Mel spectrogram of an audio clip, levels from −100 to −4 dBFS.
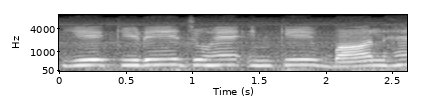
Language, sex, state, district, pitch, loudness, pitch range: Hindi, female, Punjab, Fazilka, 250 Hz, -14 LUFS, 230-255 Hz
